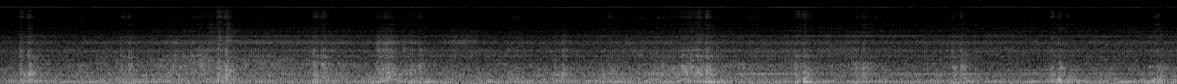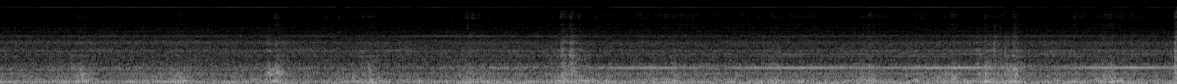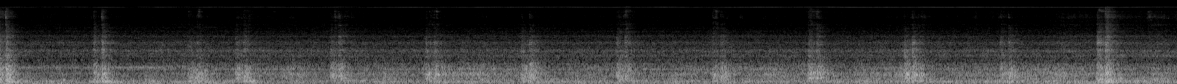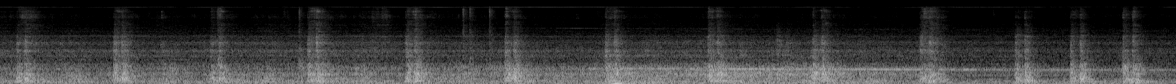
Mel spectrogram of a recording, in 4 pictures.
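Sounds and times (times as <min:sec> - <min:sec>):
wheels rumbling on rail: 0:00.0 - 0:47.0
clicks at rail joints: 0:23.5 - 0:23.8, 0:31.6 - 0:31.9, 0:34.5 - 0:35.8, 0:36.4 - 0:40.7, 0:42.4 - 0:43.8, 0:44.5 - 0:46.9.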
